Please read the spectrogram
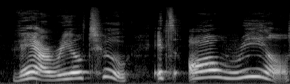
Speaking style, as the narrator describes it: she cried

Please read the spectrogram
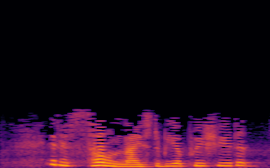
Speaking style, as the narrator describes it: sighed Anne rapturously to Marilla

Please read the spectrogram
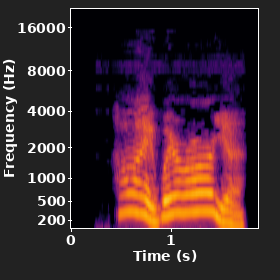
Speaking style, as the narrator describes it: cried another

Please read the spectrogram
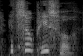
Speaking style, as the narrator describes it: she said, as if in explanation of her sigh

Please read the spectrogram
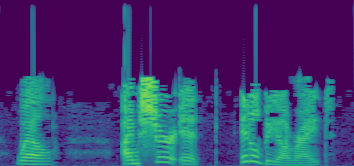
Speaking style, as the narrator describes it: Nancy managed to stammer

